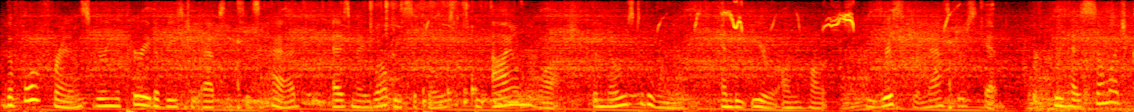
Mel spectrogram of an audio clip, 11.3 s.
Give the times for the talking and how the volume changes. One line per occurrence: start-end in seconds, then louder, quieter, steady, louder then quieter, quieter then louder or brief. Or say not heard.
0.0-11.3 steady.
